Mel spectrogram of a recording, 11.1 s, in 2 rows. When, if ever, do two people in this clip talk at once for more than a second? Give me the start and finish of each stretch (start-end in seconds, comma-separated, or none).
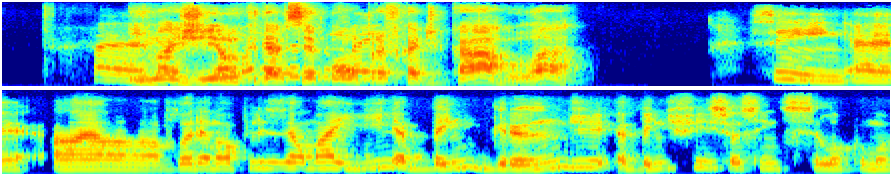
0.8-2.5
